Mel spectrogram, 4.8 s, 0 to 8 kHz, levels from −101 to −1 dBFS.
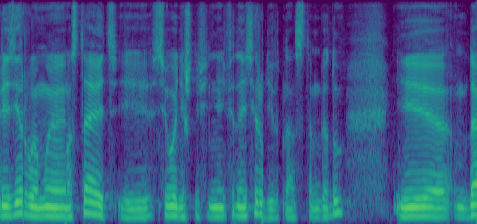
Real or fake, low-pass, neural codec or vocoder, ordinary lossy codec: real; none; none; none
